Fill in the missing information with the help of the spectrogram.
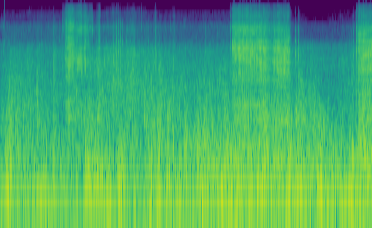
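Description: Wind buffeting the microphone on a boat at sea, a steady rumble, with short bursts of hiss about a second in, again around three and a half seconds and near the end.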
